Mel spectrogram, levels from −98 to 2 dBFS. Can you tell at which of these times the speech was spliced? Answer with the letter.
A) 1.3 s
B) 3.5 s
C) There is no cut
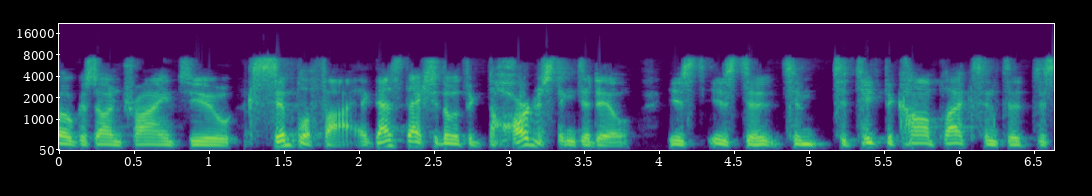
A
